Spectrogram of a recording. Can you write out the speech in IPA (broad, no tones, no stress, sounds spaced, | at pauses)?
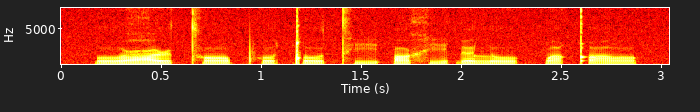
o ʕ ə˞ tʰ ɔ pʰ o ǃ o tʰ i ʔ ɒ x i ɗ ə l o k͡p ɔ qʼ ɔ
